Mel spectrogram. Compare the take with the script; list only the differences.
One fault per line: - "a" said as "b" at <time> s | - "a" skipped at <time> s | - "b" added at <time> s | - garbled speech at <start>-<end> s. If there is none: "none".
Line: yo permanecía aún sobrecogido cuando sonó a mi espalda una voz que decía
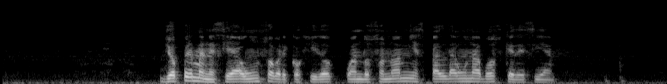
none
